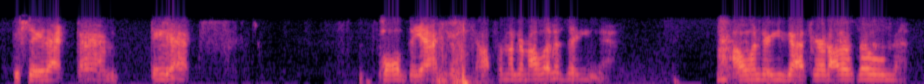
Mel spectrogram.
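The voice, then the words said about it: Vince McMahon impression. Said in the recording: “Vince McMahon talking about AutoZone”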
